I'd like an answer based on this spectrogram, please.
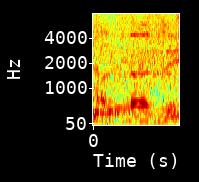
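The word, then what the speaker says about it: الذي: Alladzialnya fokusin allzi yang berikutnya alladzi dalalnya ditipisin gigit alladzi bukan alladzi jangan sampai enggak digigit jadi zai alladzi yang diminta yang paling tipis alladzi ada dua huruf yang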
